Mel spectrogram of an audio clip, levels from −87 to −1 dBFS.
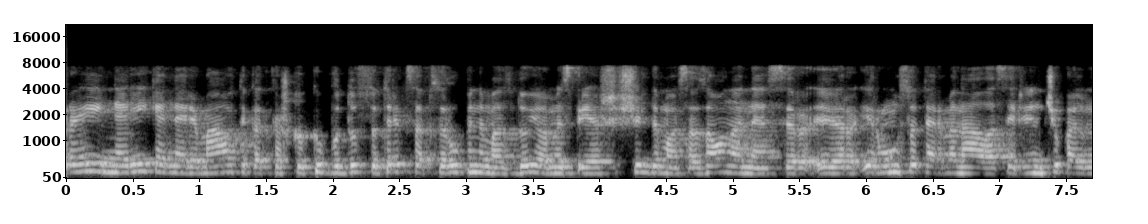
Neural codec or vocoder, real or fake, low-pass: none; real; 7.2 kHz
